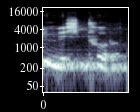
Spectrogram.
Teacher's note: देखिए ठा क्या है, मूर्धन्य है, तो यहाँ भी मूर्धन्य सा आ जाएगा।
